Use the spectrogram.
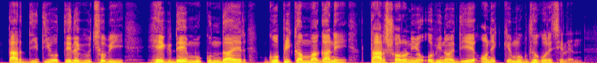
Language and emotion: Bengali, neutral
